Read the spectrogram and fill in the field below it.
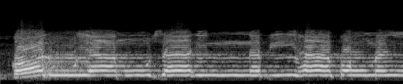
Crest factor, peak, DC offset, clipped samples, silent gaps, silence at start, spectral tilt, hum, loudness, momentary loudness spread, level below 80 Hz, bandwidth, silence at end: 12 dB; -4 dBFS; under 0.1%; under 0.1%; none; 0 s; -2.5 dB/octave; none; -15 LUFS; 5 LU; -80 dBFS; 5.4 kHz; 0 s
